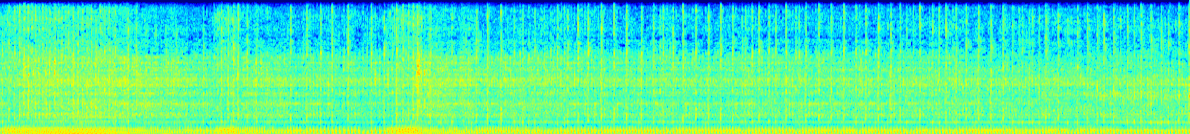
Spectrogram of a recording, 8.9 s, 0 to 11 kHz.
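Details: Echo SRM-266 two-stroke string trimmer after carburetor replacement (it had kept bogging down): quick rev up, then a steady high buzz that holds without bogging or stumbling; running strong.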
